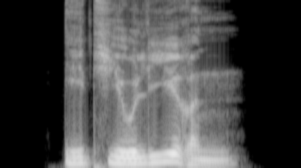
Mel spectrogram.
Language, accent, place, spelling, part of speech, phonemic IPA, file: German, Germany, Berlin, etiolieren, verb, /etioˈliːʁən/, De-etiolieren.ogg
- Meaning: to etiolate (to make pale through lack of light, especially a plant)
